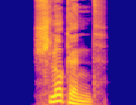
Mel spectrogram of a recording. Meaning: present participle of schlucken
- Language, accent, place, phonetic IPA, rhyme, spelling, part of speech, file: German, Germany, Berlin, [ˈʃlʊkn̩t], -ʊkn̩t, schluckend, verb, De-schluckend.ogg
